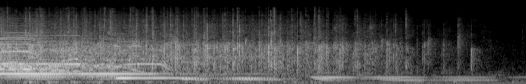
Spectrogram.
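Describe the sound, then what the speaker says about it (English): A crowd at a storytelling slam applauds loudly, clapping fading gradually while music plays underneath, thinning to scattered claps by the end. "Keep that applause going for Lisa Dickey."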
